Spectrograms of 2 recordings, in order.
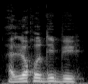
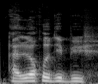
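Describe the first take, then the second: The two takes are said the same way.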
